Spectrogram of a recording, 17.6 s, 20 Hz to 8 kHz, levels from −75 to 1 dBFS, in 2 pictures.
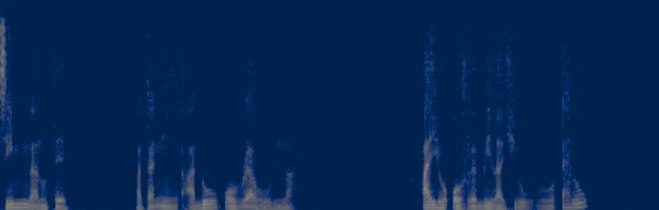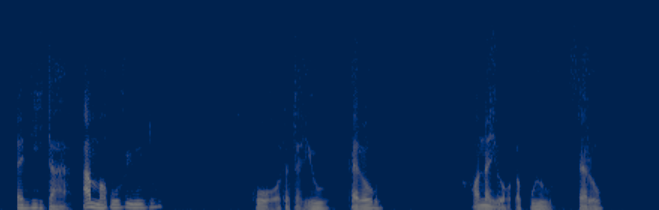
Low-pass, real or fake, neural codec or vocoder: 7.2 kHz; fake; codec, 16 kHz, about 1 kbps, DyCAST, with the encoder's durations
